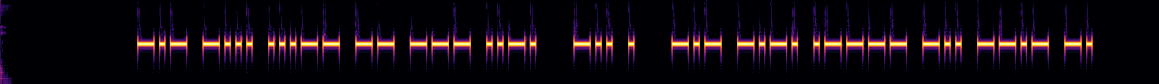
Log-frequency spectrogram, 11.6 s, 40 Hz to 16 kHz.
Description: Morse code, heard as a keyed tone, about 22 wpm, 700 Hz. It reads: KB3MOF DE KC1DQN
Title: USA Callsign DE Callsign 22wpm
